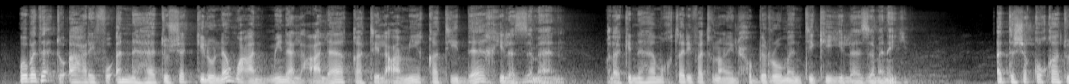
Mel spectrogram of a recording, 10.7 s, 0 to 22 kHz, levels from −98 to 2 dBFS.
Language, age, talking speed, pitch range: Arabic, 40-59, 95 wpm, 85-115 Hz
